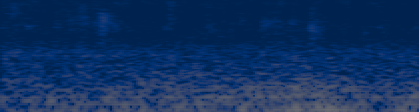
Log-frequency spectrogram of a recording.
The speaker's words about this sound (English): I think the rain created white noise that just put me out. It's still going hard out there. It must have rained all night.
